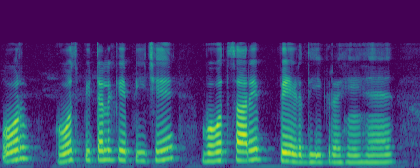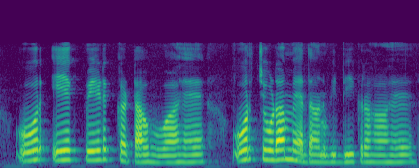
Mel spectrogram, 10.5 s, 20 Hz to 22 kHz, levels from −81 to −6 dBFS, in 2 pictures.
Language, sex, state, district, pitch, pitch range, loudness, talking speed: Hindi, female, Uttar Pradesh, Saharanpur, 200 Hz, 170-225 Hz, -20 LUFS, 130 wpm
